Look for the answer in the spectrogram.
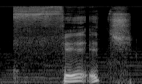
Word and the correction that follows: Finch: Finch? – Finch.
